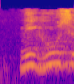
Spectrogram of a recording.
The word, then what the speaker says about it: Negus: Negus is the most appropriate pronunciation of it. It's the proper pronunciation of it. That was Negus. Spelled N-E-G-U-S. Negus.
